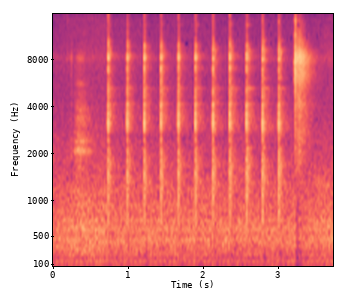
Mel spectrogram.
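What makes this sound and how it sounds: Twelve gentle taps on the fat end of a raw chicken egg make a steady run of short, bright clicks, with the last tap louder and more hissy. The shell is not cracked; only the membrane inside is separated.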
